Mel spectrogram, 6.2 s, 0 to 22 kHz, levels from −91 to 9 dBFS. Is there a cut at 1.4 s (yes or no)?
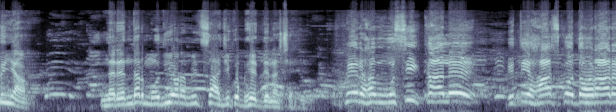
no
